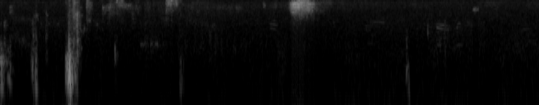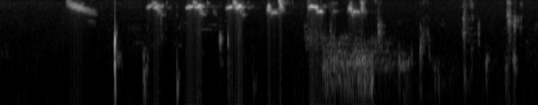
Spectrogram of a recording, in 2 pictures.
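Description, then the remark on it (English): A bird calls in scattered bursts, some notes oddly voice-like and others sharp chirps and tweets, growing busier toward the end, fairly clear against a quiet background. “That bird sounds like a real person, and then it sounds like a bird.”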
